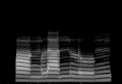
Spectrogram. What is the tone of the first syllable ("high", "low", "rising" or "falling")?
low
